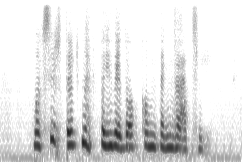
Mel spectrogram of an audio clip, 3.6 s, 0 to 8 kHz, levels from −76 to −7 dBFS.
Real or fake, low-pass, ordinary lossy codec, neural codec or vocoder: fake; 7.2 kHz; none; codec, 16 kHz, 0.5 kbps, FreqCodec, smaller model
